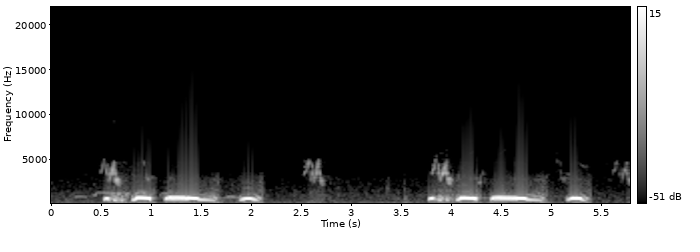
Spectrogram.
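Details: Wild zebra dove flying in toward a decoy bird. It gives two matching phrases about three seconds apart, each a quick rolling series of arched coos ending in a longer falling note, with faint high chirps nearby.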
